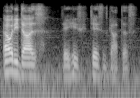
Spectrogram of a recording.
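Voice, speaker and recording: A man's voice: mid-range voice, fairly even intonation, normal speed, creaky, bright, forceful tone, faint music behind. A man giving casual live sports commentary, with joking banter and frequent chuckles.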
